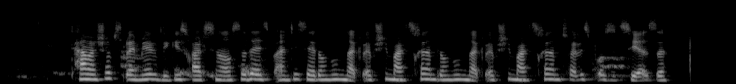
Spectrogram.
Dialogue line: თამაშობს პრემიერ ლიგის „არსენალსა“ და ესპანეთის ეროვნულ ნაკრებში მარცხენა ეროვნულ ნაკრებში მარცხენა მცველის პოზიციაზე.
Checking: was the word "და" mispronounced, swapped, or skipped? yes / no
no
